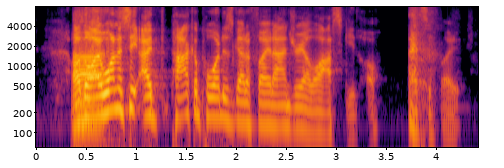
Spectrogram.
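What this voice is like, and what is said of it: Boston accent. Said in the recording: “Music to my ears, that Boston accent.”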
